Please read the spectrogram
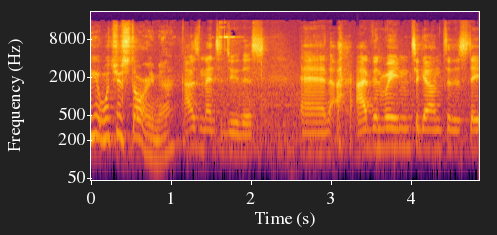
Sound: laughs

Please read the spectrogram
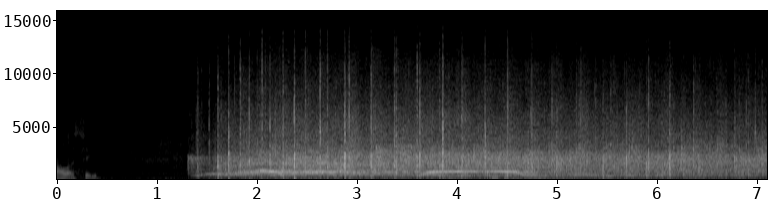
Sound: audience applauds; audience cheers

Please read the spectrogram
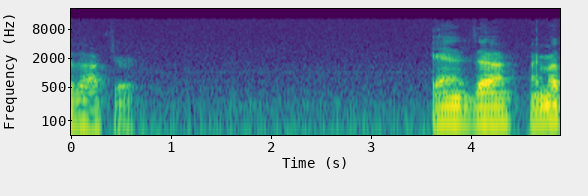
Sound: pauses for 3 seconds

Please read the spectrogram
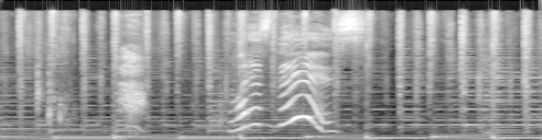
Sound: gasps

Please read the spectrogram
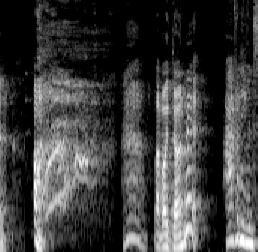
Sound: laughs

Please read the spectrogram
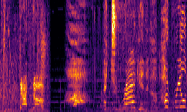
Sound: gasps

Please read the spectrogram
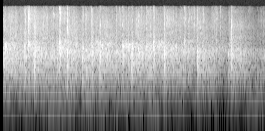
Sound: audience applauds

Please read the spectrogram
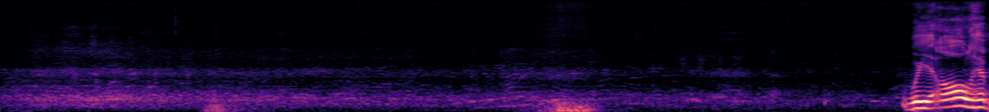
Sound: congregation murmurs

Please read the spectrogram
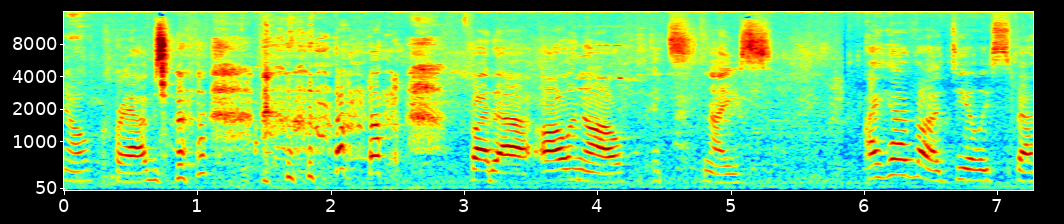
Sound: laughs

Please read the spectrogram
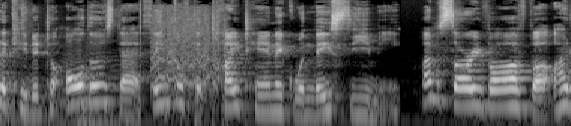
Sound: record scratch

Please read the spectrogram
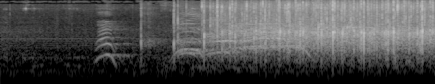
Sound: cheering

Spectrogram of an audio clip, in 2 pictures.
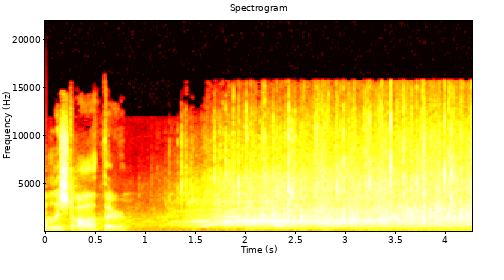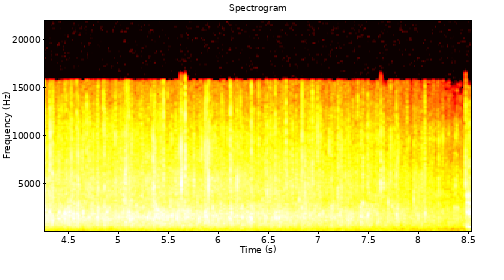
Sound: cheers and applause

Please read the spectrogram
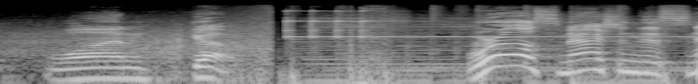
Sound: bell dinging

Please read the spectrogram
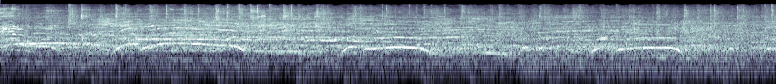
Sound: cheering

